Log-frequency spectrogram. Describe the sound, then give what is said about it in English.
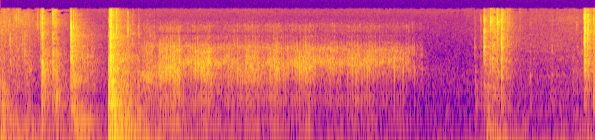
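A house door shuts with a single heavy, loud thunk, followed by a lingering hiss of background noise and another duller bump near the end. No one speaks. “This is a door.”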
